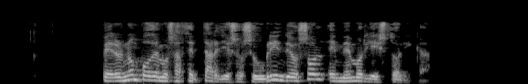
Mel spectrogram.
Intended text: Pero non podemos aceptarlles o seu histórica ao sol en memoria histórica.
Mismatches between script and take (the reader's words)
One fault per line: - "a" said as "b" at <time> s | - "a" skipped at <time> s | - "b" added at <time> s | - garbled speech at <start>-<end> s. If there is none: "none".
- "histórica" said as "brinde" at 2.7 s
